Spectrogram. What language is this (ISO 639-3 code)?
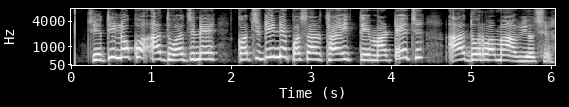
guj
